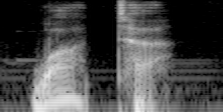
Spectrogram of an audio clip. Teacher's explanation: Australians also have a clear T sound, more like British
